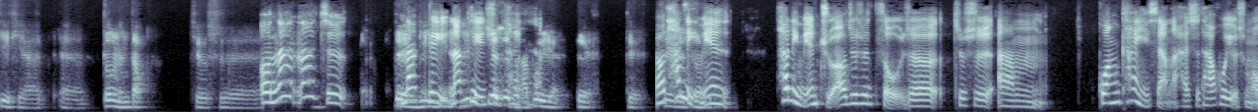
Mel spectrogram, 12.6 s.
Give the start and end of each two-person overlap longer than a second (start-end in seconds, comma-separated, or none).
3.9-5.2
